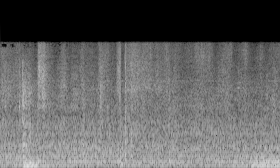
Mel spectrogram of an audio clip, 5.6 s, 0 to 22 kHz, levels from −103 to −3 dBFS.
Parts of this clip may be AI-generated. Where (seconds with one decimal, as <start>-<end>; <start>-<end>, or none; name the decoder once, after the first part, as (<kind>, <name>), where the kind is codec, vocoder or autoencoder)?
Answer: none

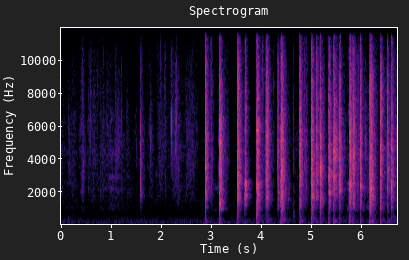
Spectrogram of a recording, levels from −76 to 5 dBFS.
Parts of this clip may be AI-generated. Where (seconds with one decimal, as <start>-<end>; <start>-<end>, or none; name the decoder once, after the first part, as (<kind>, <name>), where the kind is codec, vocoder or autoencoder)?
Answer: 0.0-5.5 (vocoder, BigVGAN v2); 6.0-6.7

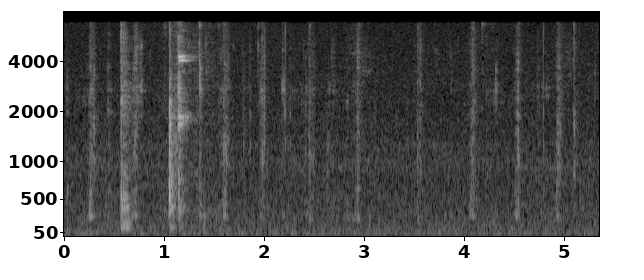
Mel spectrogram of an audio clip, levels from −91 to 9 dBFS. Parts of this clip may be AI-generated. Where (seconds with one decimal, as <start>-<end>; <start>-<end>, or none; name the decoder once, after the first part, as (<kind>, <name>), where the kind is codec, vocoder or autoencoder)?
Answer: none

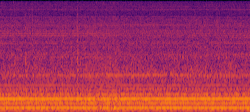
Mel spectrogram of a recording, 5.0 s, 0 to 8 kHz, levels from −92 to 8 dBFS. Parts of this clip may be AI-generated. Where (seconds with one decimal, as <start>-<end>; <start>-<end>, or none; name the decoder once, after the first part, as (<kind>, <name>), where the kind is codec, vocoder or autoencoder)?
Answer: 1.7-2.4 (vocoder, WaveNeXt)

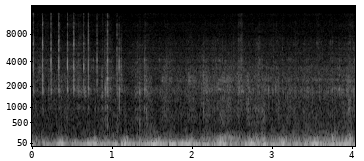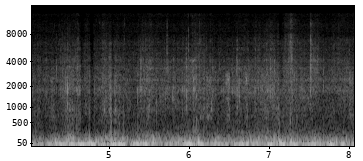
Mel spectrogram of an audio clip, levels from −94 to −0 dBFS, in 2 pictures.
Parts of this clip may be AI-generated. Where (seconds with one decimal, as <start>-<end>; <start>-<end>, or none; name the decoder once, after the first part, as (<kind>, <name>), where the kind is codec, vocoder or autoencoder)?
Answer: 0.6-2.2 (vocoder, BigVGAN v2)

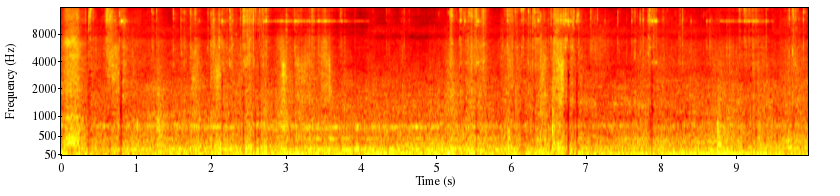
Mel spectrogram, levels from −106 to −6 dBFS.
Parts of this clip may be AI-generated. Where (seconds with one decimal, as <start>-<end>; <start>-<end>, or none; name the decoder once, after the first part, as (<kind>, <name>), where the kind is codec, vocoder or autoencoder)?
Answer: 2.7-4.1 (codec, SNAC); 8.8-9.5

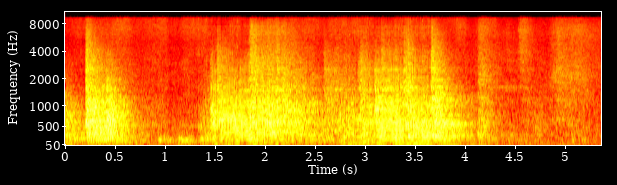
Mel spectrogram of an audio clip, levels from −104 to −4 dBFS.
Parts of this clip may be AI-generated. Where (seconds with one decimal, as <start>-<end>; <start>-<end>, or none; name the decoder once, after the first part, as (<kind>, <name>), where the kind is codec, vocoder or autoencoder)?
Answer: 1.2-2.2 (vocoder, Vocos); 2.7-3.7

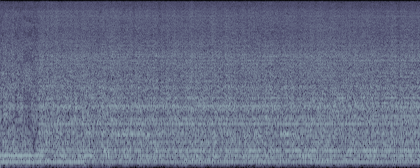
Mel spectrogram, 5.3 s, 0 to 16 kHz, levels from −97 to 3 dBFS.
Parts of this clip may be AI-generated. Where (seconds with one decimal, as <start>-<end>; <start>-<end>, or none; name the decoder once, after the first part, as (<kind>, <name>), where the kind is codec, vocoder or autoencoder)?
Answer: 0.6-1.2 (autoencoder, DAC-VAE); 1.9-2.7; 3.6-4.7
